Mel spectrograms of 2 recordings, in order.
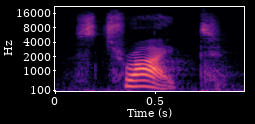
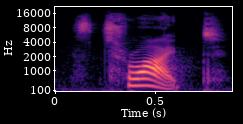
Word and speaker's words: striped: 자, 요거는 영어로 바로 striped. 따라 읽어 봐. 얘들아. striped 끝에 있는 드 발음은 그냥 살짝만 striped 요런 식으로 발음해 주고 귀에 들리게 될 겁니다.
